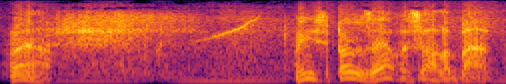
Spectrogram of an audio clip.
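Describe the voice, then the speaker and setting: A man's voice: medium pitch, a little slow, vocal fry, faint music behind, full character voice. A man acting in a radio drama as a skeptical, stubborn new ranch owner and husband, chatty and argumentative. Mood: uneasy. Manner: animated, argumentative. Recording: noisy, dull old radio recording.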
